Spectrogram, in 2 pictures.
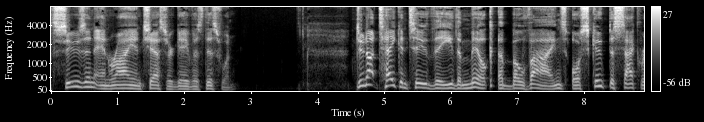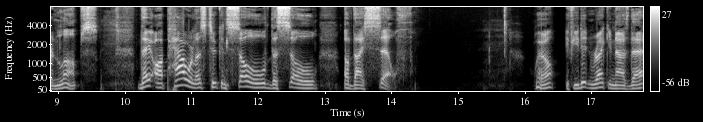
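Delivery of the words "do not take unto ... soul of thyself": put-on British-accented delivery. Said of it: "with a British accent".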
